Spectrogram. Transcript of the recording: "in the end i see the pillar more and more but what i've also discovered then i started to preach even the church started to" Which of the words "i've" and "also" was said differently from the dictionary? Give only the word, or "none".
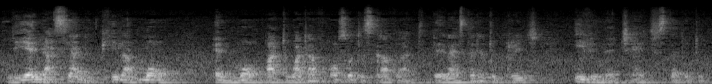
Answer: none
